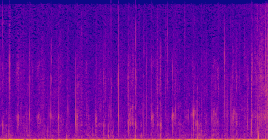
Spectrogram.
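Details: Cat eating indoors for a close-up mukbang ASMR recording: dense, rapid crunching and crackling bites in an uneven patter across the clip, with a steady low hum underneath in a small room.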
